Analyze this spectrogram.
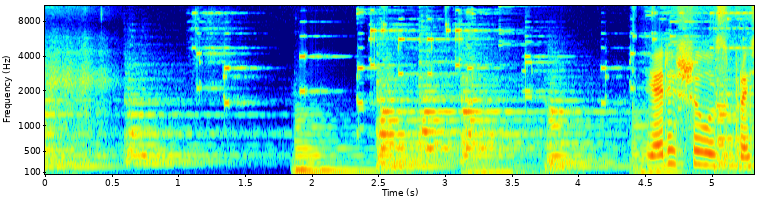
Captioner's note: calm music; computer beeping noises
